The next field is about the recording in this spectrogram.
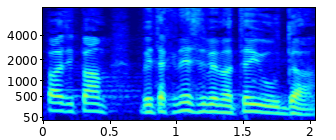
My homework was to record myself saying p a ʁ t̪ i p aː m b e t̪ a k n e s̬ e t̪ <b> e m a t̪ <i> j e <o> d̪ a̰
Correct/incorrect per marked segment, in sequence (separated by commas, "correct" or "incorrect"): correct, incorrect, incorrect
